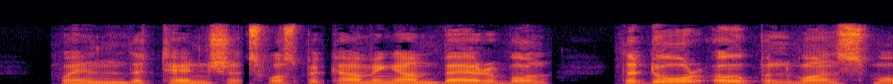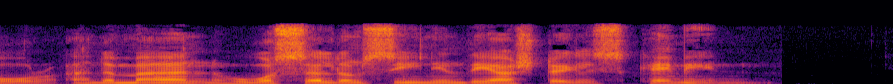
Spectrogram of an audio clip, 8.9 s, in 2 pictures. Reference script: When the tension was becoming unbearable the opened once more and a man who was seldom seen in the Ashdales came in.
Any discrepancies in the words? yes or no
yes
